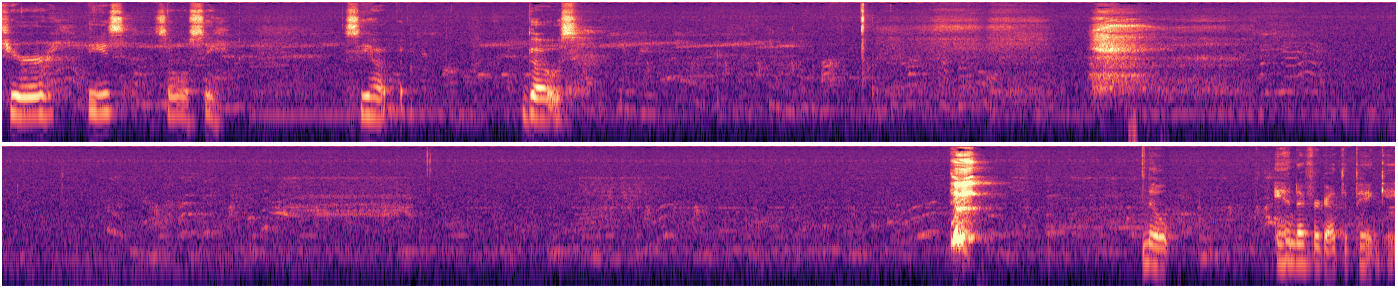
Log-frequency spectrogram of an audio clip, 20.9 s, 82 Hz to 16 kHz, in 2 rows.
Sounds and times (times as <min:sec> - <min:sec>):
Hiccup: 0:17.6 - 0:18.0
Speech: 0:19.0 - 0:20.9.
